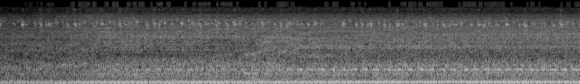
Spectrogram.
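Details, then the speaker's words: 2005 Chevrolet Silverado idling at startup before belt replacement: thin, steady squeal riding over the engine from the accessory drive; old serpentine belt found cracked, fixed by new belt, pulley and tensioner, after which the squeak stopped. "Start it up. Let's see if she still squeaks and if the belt's on correctly."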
